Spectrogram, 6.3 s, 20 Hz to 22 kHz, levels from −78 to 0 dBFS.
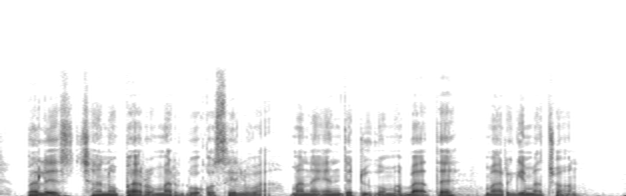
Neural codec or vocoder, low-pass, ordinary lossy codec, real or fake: none; 14.4 kHz; none; real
